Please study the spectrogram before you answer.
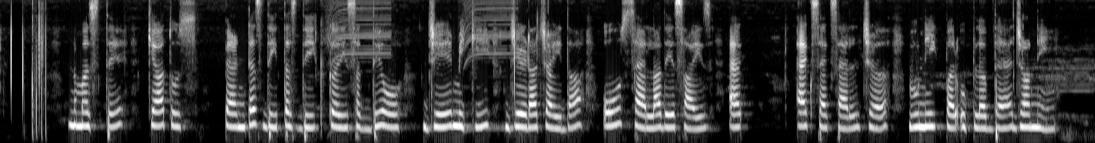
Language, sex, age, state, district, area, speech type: Dogri, female, 18-30, Jammu and Kashmir, Kathua, rural, read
